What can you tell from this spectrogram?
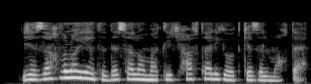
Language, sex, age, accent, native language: Uzbek, female, 18-24, Andijon, Uzbek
